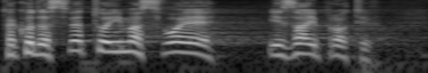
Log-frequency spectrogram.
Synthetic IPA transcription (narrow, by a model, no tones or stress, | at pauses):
t̪ako̞d̪asʋe̞t̪oimasʋo̞je | izaipɾo̞t̪iʋ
